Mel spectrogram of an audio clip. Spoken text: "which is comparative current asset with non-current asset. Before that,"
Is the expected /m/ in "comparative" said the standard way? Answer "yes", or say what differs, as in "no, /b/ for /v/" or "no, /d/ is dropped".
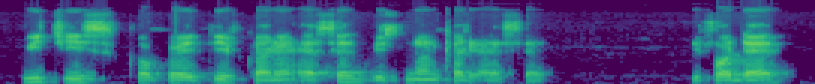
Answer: no, /m/ is dropped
